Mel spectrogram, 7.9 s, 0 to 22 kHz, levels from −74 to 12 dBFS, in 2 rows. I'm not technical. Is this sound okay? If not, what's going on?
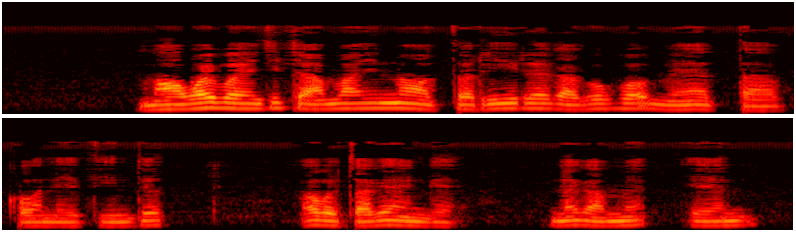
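No. AAC compression damage runs from the start to the end of this speech recording, and it is plainly audible. Everything above 10 kHz is gone, so the speech sounds dull and muffled, with a swirly, fizzy edge on hissy sounds like s and sh. The likely cause is heavy squeezing by an AAC-type encoder: to save space, it throws away high frequencies and detail it judges you won't miss, and too much was removed here.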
